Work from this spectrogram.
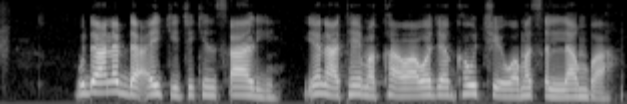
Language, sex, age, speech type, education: Hausa, female, 60+, read, primary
